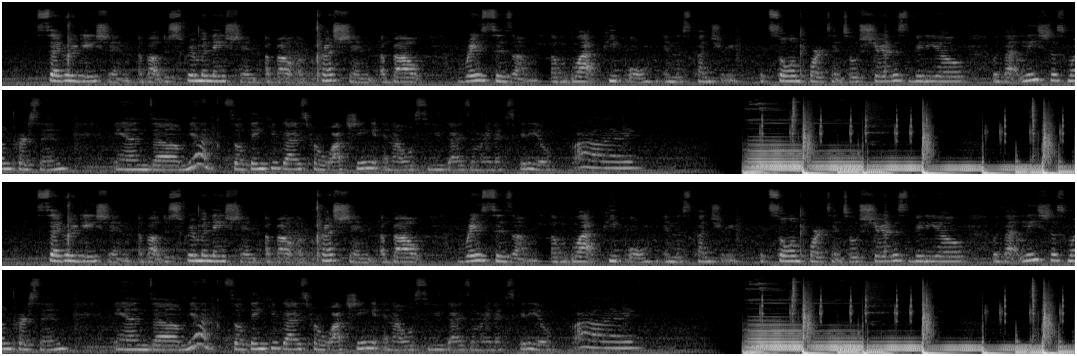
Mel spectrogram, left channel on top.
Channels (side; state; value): both; identical; correlation 1.00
